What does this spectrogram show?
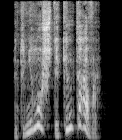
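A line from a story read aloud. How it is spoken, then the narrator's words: Indignant exclamation. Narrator (Russian): возмущенно воскликнула Лаванда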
